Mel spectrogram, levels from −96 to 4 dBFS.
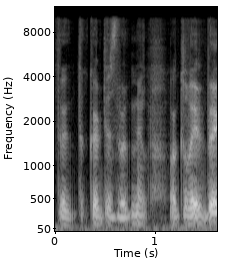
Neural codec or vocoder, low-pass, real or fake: autoencoder, 22.05 kHz, a latent of 192 numbers a frame, VITS, trained on many speakers; 9.9 kHz; fake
